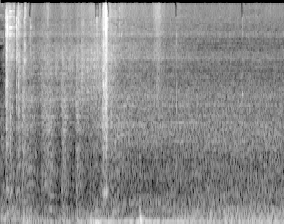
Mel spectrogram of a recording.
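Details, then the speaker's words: Engine start right after cleaning and greasing the battery terminals. Key rattle, a brief crank that catches at once, then a smooth, even idle without stumbling; it starts easily with no hesitation. "it starts up very easily, no hesitation. So looks like we did a really good job, guys."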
